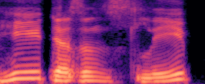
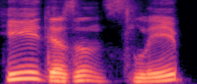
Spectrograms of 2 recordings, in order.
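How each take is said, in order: The two takes are said the same way.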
